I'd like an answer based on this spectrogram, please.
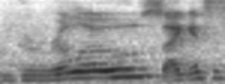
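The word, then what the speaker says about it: Grillo's: At Costco, we buy these pickles called grillos, I guess is how you call them. I don't know. I assume that's how you pronounce them. My mother would say grillos, but it's GRILLO''.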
